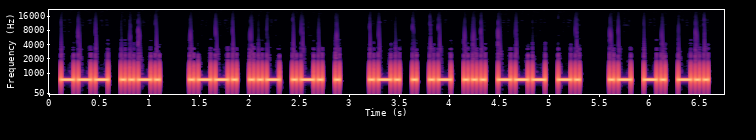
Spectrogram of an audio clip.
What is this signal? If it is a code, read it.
Morse code, heard as a keyed tone, about 28 wpm, 700 Hz. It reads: OF PURE REASON AND
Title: Sentences from Top 1500 Words 28wpm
